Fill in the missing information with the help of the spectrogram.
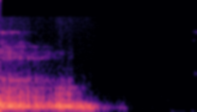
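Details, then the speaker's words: Inspiratory stridor from vocal fold paralysis with the fold in paramedian position: one harsh, low-pitched, noisy breath in lasting about half a second, showing impaired inspiration. "That's impaired inspiration, and that particular example was vocal stridor, inhalatory stridor, I should say."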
